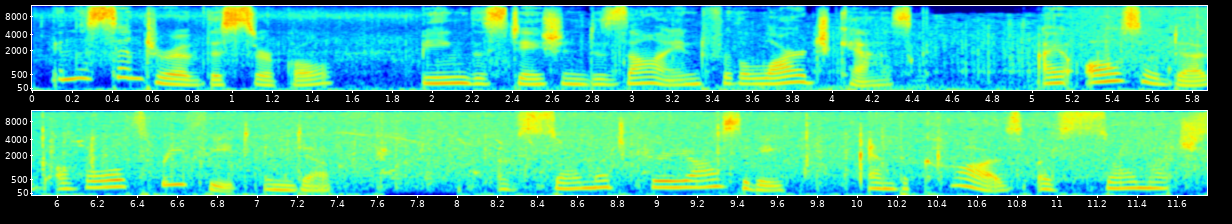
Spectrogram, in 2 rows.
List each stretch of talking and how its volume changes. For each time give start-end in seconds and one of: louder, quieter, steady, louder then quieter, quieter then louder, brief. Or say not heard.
0.0-11.7 steady.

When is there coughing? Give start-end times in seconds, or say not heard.
7.6-9.0.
